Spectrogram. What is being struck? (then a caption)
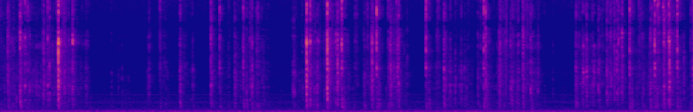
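Plastic computer keyboard. Fingertips of both hands type on the keys of a black plastic ergonomic keyboard, producing quick, bright, dry clicks in uneven bursts with brief pauses. A steady low rumble sits underneath throughout.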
